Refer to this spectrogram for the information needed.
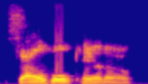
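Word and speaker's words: Vulcano: For Impractical Jokers, apparently Sal, how do you pronounce his last name? Sal Volcano. – Yes.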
